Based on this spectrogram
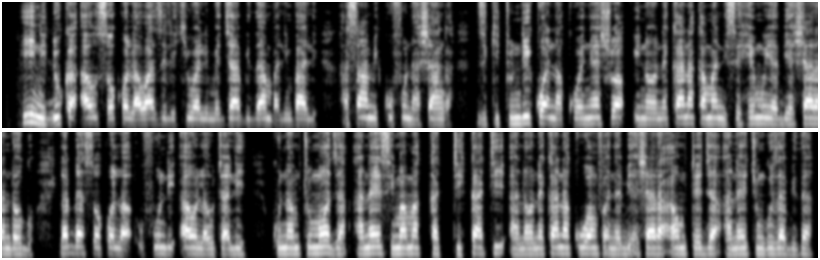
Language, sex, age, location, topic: Swahili, male, 18-24, Kisumu, finance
